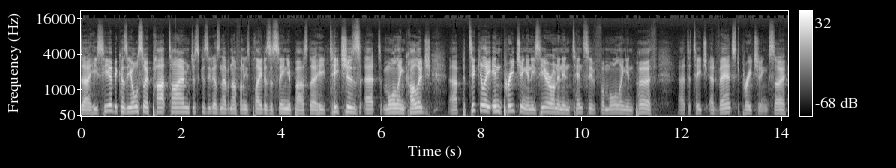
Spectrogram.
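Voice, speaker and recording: Crisp bright man introducing a guest. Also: fairly high pitch, no echo. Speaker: church leader introducing the speaker. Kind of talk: welcome introduction.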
